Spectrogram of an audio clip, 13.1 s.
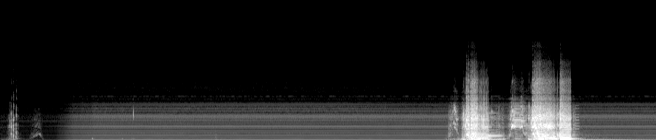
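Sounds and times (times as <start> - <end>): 
overdriven electric guitar recorded with Royer microphone: 9.0 - 13.1.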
